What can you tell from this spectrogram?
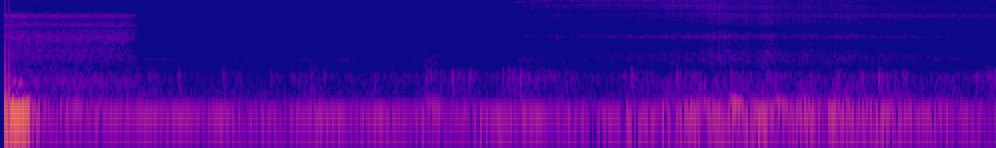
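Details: Dog snoring loudly while asleep with one eye open: low, steady throaty rumble with faint rhythmic flutter and light background hiss.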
